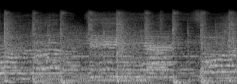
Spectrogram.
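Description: A group of girls singing a song to instrumental accompaniment with a steady beat.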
